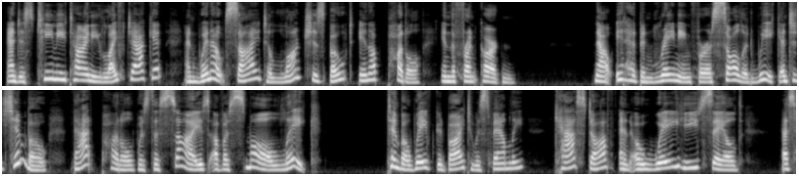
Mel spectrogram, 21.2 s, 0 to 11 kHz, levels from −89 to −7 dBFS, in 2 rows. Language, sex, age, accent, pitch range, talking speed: English, female, 40-59, American, 180-245 Hz, 150 wpm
